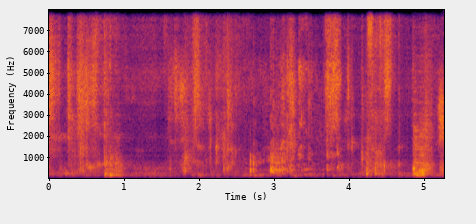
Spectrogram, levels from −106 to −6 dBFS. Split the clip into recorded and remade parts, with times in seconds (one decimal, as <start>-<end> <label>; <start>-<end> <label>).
0.0-2.6 remade; 2.6-3.9 recorded; 3.9-5.3 remade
